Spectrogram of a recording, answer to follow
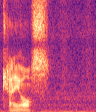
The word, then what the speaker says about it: chaos: CH, you don't even use the damn H, you say chaos.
